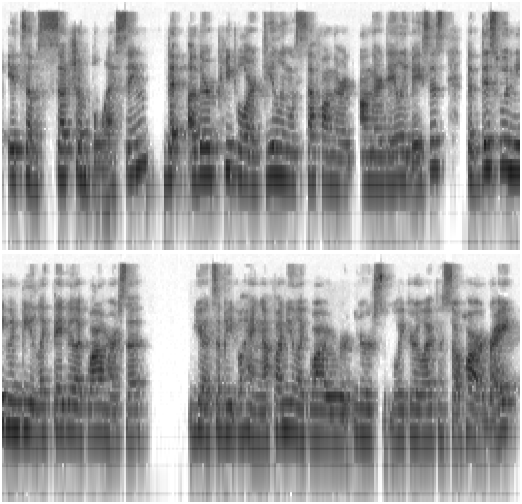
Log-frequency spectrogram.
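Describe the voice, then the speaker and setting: A woman leading a sales team training, telling stories in a chatty, motivational way with lots of filler words. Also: lowish voice. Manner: chatty, storytelling, frequent "like" and "guys". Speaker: sales team leader hosting a training call.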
